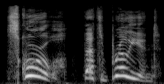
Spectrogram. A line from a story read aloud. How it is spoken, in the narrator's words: the Red Panda gasped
